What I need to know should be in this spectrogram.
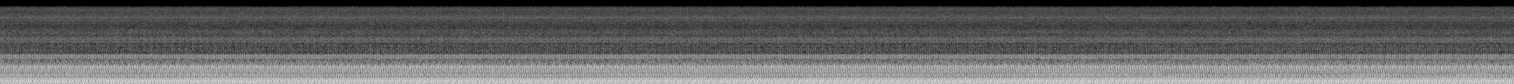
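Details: Aerosol nebulizer compressor running continuously: steady, low mechanical hum with a fast, even pulsing throb.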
